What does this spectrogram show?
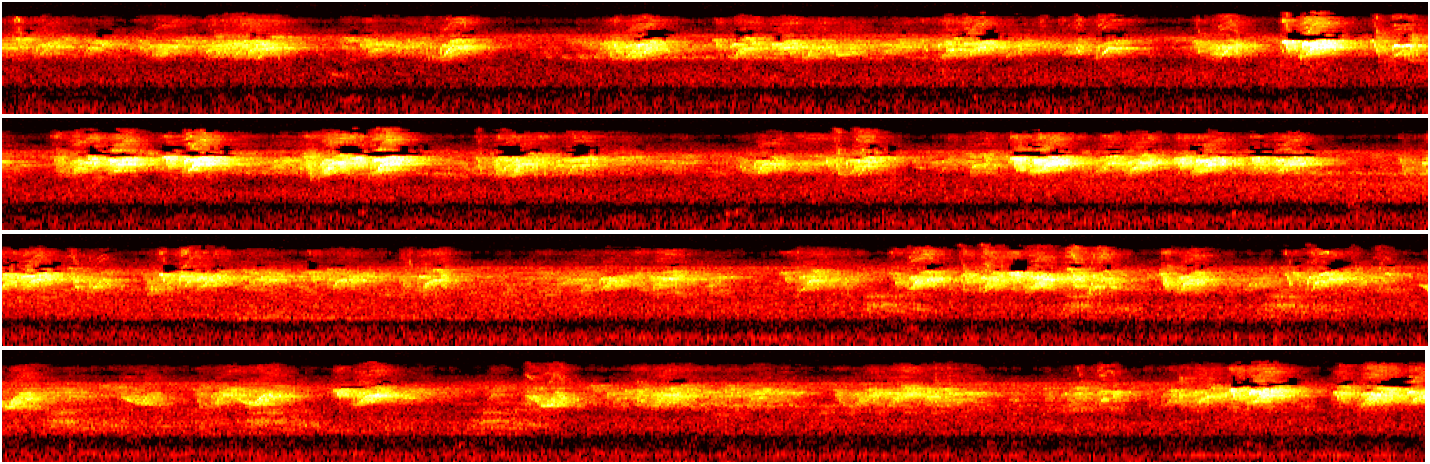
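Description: Small birds chirping: short, high chirps repeating steadily, one or two a second.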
